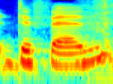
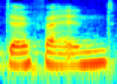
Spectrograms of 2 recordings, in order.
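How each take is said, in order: First: The word is pronounced in the usual way. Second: The word is pronounced in an unusual way.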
